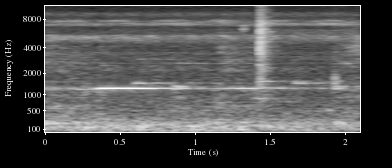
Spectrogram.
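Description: Faint music from the television's own speaker as the set is switched on, with a short click about one and a half seconds in.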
